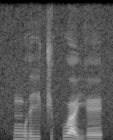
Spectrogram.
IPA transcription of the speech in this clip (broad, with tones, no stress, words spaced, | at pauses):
mu˦ɾiː˦ t͡ʃə˦kʷaː˦˨ je˦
